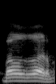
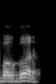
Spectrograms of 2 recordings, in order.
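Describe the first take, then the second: First: "Bogor" with throaty gh for g; soft gha. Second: "Bogor" with an everyday hard g. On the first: Teacher drills a hometown answer, soft-g "Bogor". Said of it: "dibaca dengan lembut dan tebal". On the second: Teacher shows what to avoid, hard-g "Bogor". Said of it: "bukan Bogor". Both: Shown as a demonstration.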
